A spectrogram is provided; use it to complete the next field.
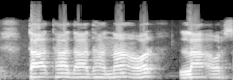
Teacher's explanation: त थ द धा न और ल और सा दंत में आते हैं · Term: दंत ध्वनि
